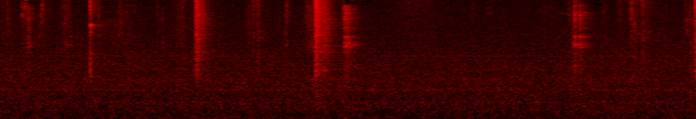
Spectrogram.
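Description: A few light, unevenly spaced clicks and ticks of a bowstring serving jig being flipped around the string as serving thread is wound on, over a faint steady low hum.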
